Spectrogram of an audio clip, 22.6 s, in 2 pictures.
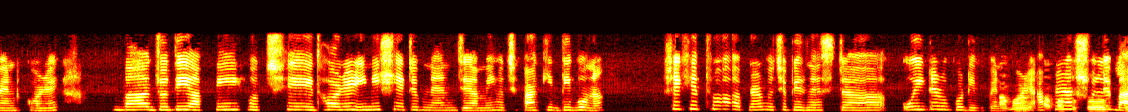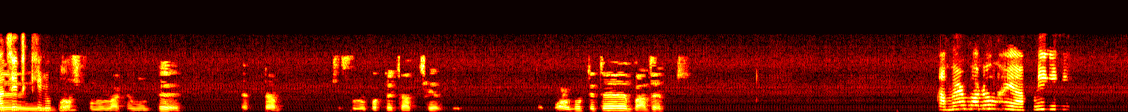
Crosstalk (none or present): present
